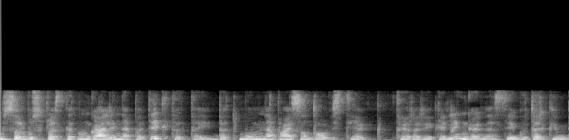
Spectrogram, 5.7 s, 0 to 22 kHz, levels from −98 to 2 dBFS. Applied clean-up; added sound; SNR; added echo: none; none; none; reverberation time 0.2 s.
